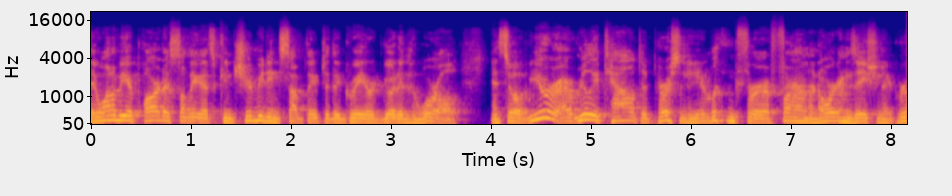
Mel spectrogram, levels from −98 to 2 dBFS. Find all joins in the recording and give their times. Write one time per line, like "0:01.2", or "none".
none

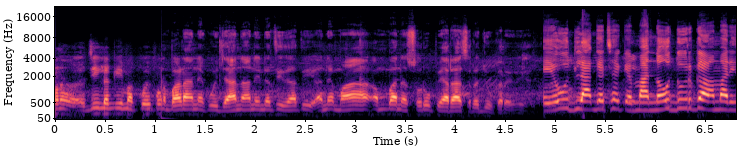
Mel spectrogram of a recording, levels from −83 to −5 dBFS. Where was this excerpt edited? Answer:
0:04.9

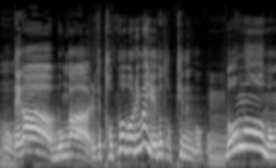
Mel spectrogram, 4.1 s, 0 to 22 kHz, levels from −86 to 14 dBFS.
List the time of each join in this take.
0:03.2

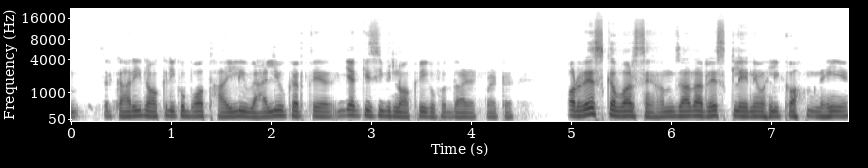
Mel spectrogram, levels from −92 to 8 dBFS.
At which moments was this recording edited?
none

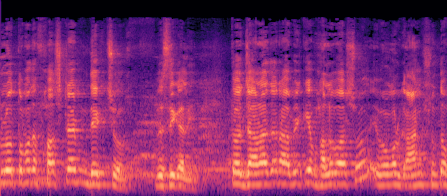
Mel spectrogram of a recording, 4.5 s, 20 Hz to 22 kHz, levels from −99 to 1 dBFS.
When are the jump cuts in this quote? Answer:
none

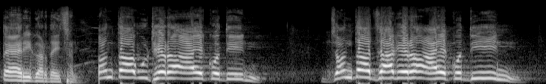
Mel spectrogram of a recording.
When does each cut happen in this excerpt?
0:01.0

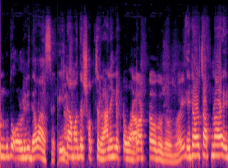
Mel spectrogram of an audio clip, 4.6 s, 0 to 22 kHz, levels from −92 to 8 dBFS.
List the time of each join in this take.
0:01.1

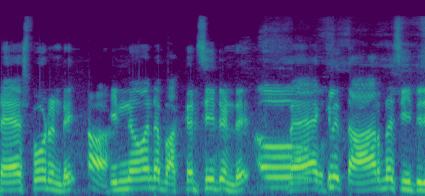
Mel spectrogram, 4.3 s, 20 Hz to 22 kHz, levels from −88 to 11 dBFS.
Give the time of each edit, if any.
none

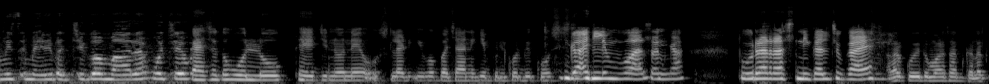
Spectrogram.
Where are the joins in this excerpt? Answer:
0:01.9
0:05.6
0:08.9

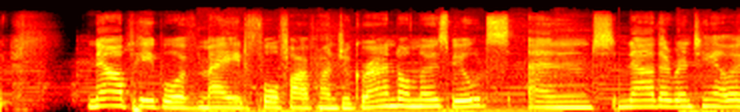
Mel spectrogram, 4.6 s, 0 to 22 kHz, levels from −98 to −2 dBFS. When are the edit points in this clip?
0:02.8
0:03.8

